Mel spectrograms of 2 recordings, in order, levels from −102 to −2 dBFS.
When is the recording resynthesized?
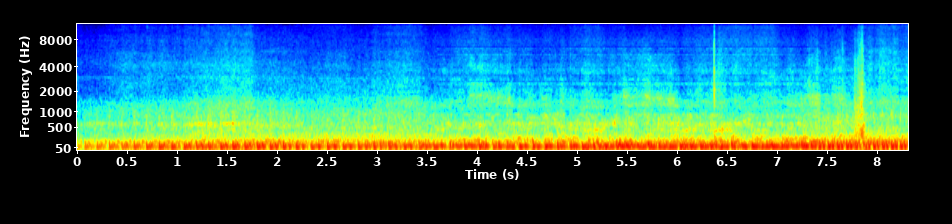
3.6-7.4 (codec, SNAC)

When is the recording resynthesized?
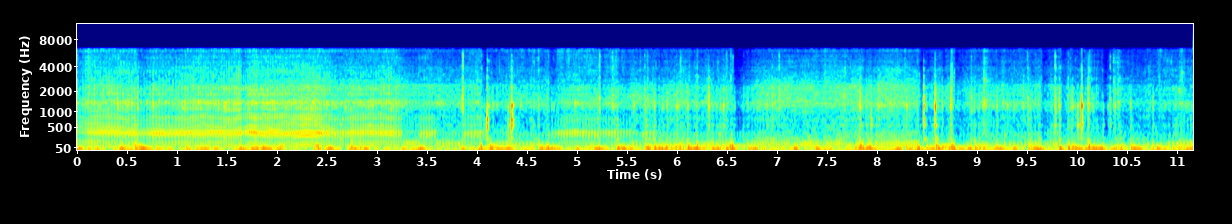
7.1-7.8 (codec, SNAC)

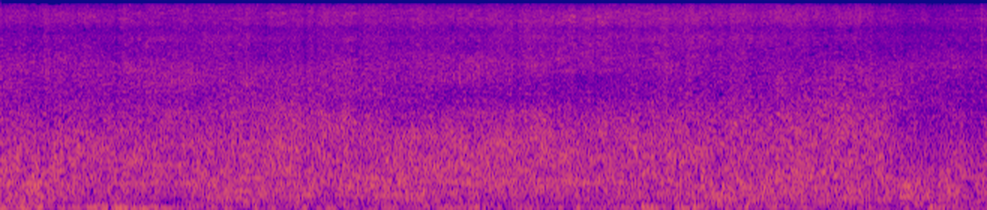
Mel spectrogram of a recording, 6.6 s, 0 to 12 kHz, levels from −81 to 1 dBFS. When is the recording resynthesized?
0.6-4.6 (codec, SNAC); 5.8-6.6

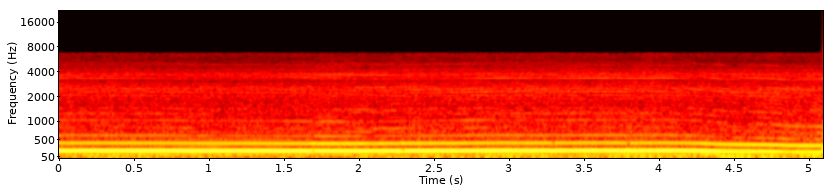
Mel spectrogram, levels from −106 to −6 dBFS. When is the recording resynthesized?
1.7-2.3 (codec, SNAC)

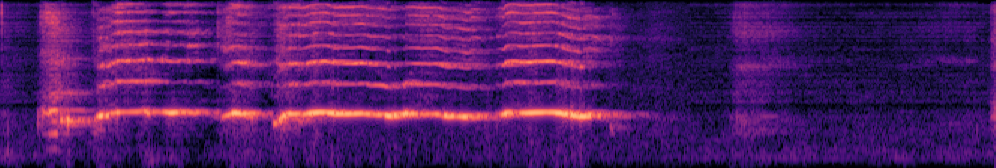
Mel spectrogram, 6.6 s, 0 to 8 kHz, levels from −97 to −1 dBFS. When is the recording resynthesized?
0.0-2.0 (codec, SNAC); 4.6-6.6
